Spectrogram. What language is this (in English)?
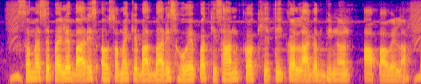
Bhojpuri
